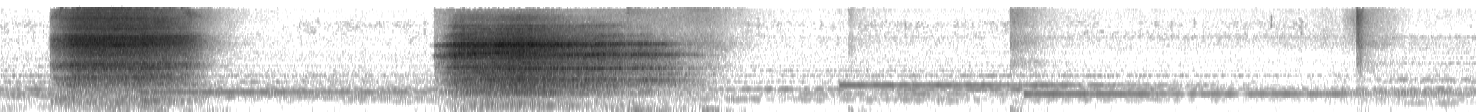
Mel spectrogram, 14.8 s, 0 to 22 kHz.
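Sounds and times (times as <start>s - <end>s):
long airy exhale: 0.5s - 2.2s, 4.4s - 7.2s
slow deep breath in through the belly: 0.5s - 2.2s, 4.4s - 7.2s.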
